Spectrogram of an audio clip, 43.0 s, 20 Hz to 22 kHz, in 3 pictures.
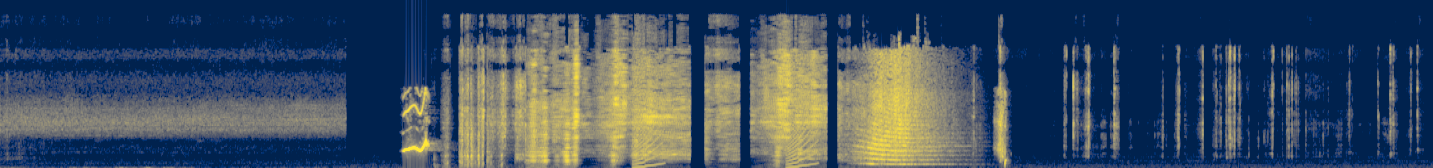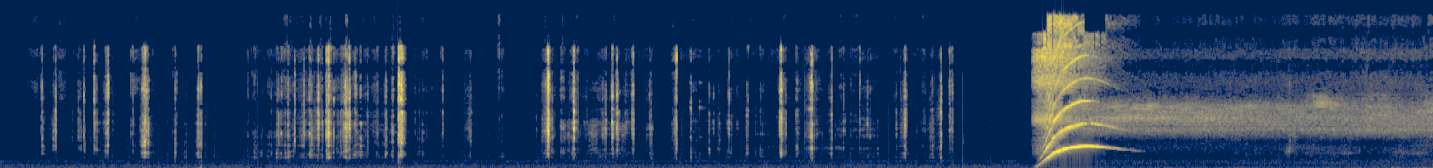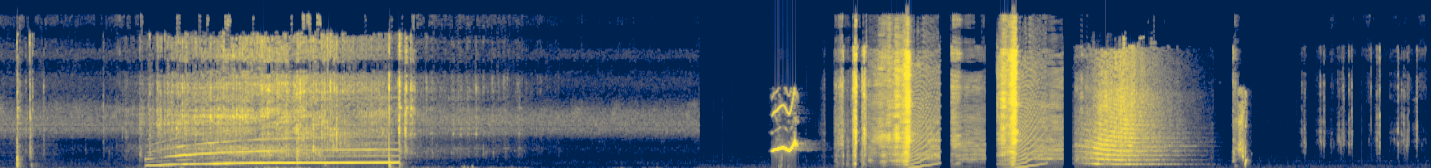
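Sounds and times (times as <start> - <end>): steady hiss: 0.0 - 3.5, 25.2 - 30.1, 31.2 - 35.7
falling whistle: 4.0 - 4.6, 24.7 - 27.6, 30.0 - 32.8, 36.4 - 36.9, 38.8 - 40.8
toy cars clicking and rattling: 10.6 - 23.9, 41.6 - 42.9
police siren wail: 30.1 - 32.7.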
